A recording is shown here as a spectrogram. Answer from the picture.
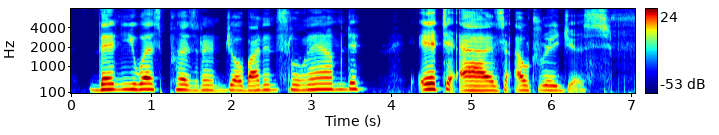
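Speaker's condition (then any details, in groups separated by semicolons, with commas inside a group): Cerebral palsy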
